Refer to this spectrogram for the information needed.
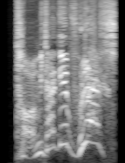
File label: Shutter Sound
